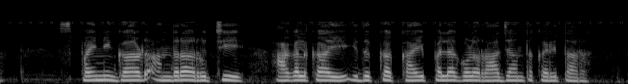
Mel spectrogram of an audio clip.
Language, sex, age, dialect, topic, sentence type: Kannada, male, 18-24, Northeastern, agriculture, statement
